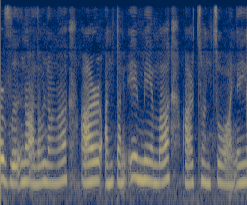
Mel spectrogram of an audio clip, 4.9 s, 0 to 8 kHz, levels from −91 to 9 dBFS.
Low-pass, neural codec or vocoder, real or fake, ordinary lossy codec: 7.2 kHz; codec, 44.1 kHz, 7.8 kbps, DAC; fake; none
